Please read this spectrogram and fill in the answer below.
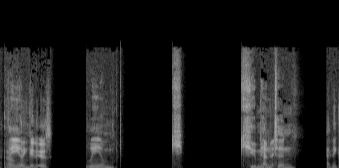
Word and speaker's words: Liam: Well, no, not Ian. Liam. It's Liam. Liam. It's like Liam Neeson.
